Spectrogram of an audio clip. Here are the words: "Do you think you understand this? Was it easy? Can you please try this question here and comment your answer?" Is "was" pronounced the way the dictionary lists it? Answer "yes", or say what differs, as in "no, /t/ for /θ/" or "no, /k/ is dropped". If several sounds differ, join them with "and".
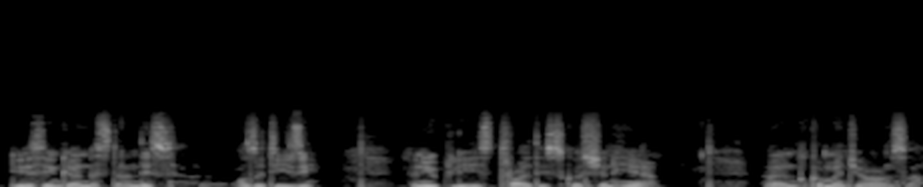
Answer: yes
